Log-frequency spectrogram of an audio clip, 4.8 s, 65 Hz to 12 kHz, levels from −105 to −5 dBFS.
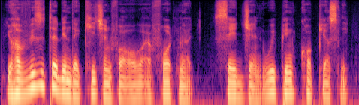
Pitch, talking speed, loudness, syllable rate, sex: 105 Hz, 175 wpm, -19 LUFS, 5.2 syllables/s, male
